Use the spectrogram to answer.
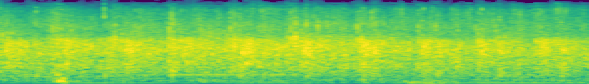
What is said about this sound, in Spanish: Te alabamos, Señor. Dele fuerte aplauso al Señor.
